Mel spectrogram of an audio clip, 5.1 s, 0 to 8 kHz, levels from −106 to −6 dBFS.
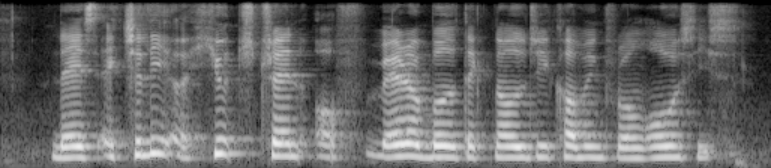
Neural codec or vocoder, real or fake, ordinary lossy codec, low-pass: none; real; none; 7.2 kHz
